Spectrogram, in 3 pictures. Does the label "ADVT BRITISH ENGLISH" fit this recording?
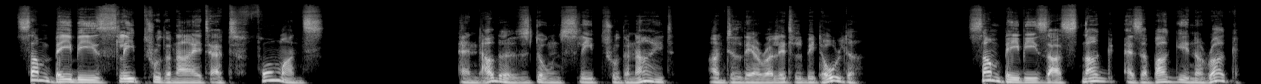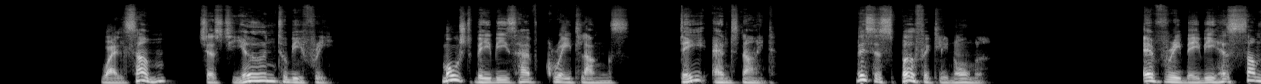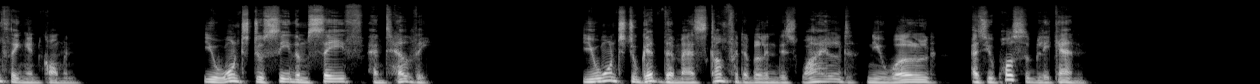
Yes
